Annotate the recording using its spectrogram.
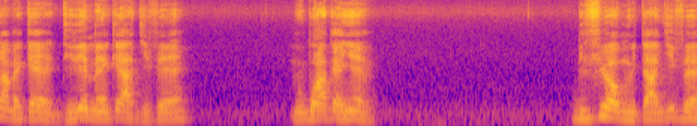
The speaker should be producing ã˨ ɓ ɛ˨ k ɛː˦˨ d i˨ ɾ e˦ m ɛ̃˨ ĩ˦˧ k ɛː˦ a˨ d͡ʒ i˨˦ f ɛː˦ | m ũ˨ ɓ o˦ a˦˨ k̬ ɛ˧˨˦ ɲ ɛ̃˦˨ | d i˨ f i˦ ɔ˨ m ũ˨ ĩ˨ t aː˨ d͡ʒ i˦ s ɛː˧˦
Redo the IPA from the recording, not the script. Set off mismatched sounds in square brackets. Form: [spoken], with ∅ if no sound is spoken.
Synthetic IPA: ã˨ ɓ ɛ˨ k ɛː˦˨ d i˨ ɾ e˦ m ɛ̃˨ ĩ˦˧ k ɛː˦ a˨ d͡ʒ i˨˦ f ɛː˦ | m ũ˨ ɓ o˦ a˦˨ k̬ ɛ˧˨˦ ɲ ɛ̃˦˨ | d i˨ f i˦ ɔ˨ m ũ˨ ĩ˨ t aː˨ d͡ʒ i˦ [f] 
